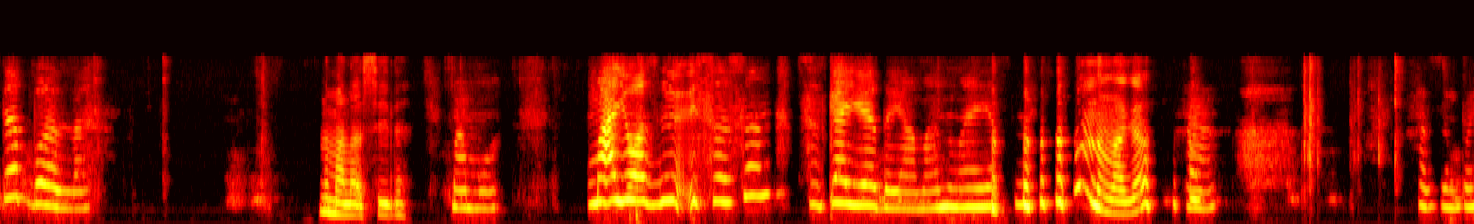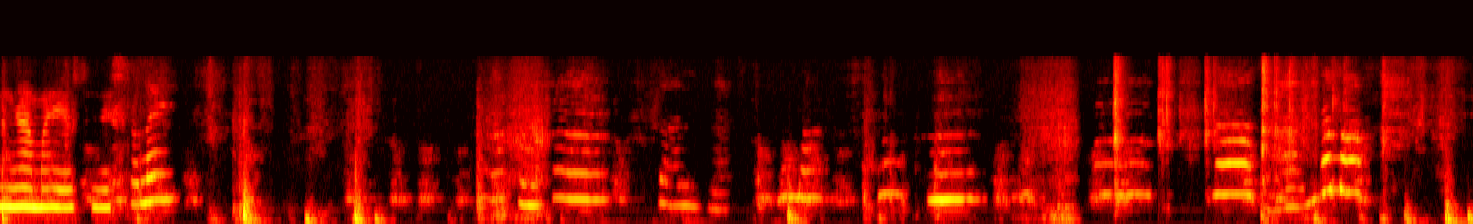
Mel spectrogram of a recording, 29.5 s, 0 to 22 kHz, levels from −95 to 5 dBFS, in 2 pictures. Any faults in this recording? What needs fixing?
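No faults turned up in the review, so nothing needs to be fixed.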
